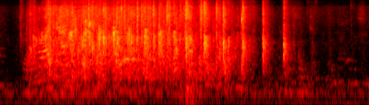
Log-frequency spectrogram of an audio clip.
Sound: audience applauds

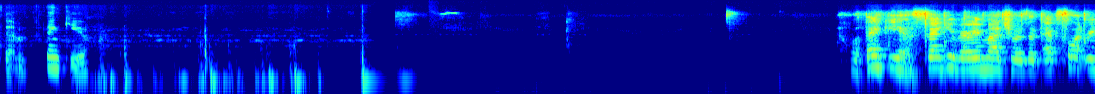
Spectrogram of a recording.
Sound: applause

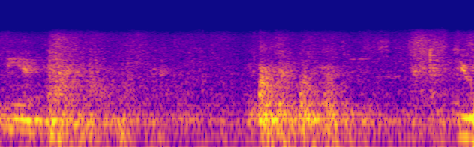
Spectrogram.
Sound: sounds of people moving in room

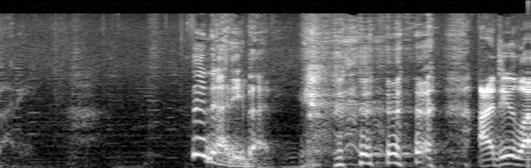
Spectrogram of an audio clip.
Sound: chuckles

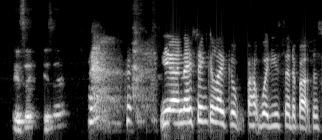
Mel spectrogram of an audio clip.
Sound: laughs

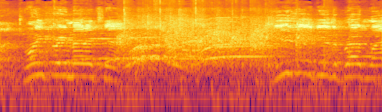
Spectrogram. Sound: cheering & Clapping

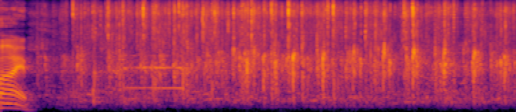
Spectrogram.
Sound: audience applauding

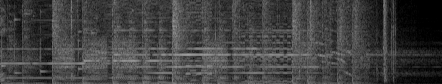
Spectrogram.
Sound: phone rings

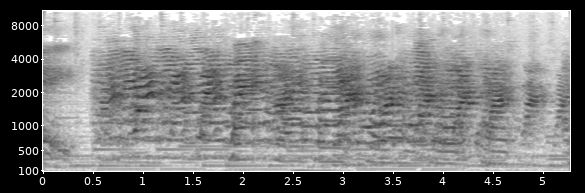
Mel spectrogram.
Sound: everyone quacking

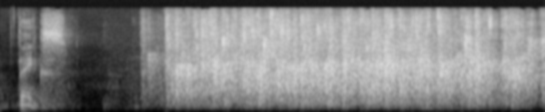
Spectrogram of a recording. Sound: applause

